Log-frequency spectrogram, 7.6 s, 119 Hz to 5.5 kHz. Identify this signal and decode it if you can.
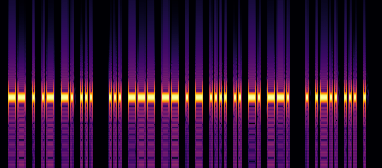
Morse code, heard as a keyed tone, about 25 wpm, 600 Hz. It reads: MEANS SOMETHING ELSE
